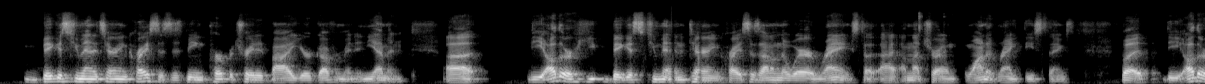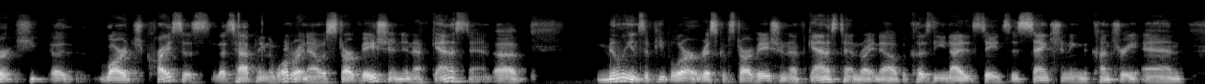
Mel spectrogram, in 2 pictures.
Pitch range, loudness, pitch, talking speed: 90-115 Hz, -17 LUFS, 100 Hz, 185 wpm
